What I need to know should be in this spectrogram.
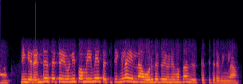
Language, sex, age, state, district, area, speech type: Tamil, female, 30-45, Tamil Nadu, Tirunelveli, rural, conversation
